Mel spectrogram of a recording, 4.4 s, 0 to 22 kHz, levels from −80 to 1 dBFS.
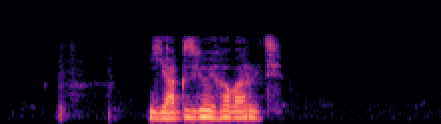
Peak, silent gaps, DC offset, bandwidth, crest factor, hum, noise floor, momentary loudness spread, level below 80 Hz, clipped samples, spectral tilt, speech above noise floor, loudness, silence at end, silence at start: -4 dBFS; none; under 0.1%; 7.8 kHz; 18 dB; none; -73 dBFS; 17 LU; -60 dBFS; under 0.1%; -6.5 dB/octave; 55 dB; -19 LUFS; 1.65 s; 0.6 s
